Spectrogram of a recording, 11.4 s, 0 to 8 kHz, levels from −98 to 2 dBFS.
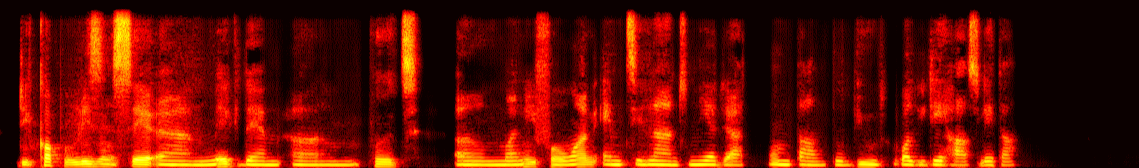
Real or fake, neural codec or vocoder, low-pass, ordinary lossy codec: fake; codec, 16 kHz, 1 kbps, X-Codec, WavLM features, trained on Multilingual LibriSpeech; 7.2 kHz; none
